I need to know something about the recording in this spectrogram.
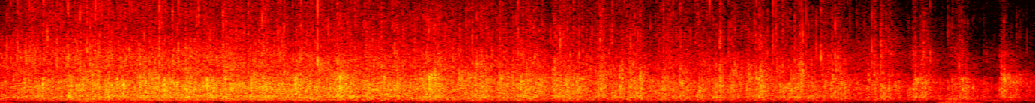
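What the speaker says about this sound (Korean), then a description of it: "박수 부탁합니다." Steady applause from a church university-group audience, a dense, even clapping that fills the room and fades slightly toward the end, with no voices over it.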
